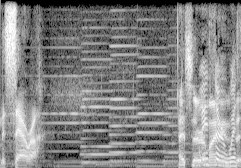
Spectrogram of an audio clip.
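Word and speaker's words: Hsara: The H is silent. Hello, my name is H-S-A-R-A. Sarah.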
